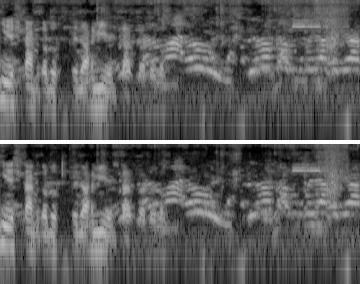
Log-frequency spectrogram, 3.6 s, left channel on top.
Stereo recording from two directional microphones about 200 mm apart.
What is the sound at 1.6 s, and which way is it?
Speech, 30° left (ahead or behind).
